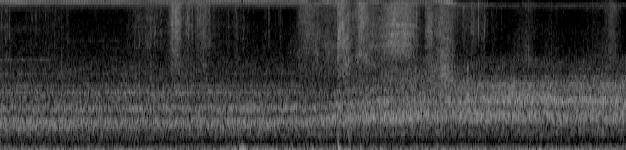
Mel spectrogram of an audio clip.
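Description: Steady low hum and faint wash of a running reef aquarium's pumps and water flow, with a faint high whine that stops about halfway through.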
